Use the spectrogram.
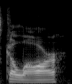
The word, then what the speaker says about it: Gellar: That's what I get mad when I've been pronouncing Sarah Michelle Gellar's name for like 20 years, and then she comes out and goes, actually, it's Galar.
